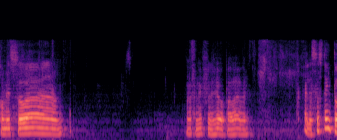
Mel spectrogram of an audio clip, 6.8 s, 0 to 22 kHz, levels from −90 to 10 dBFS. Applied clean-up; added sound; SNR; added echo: neural separator model SepFormer DNS4.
